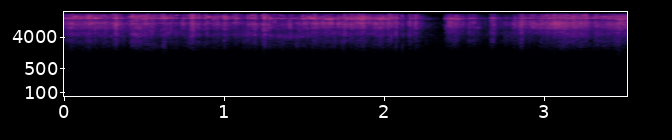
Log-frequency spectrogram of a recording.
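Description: A steady stream of euro coins clinking and jingling against each other, bright and metallic, with many quick overlapping clinks and one brief lull partway through. No one speaks.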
